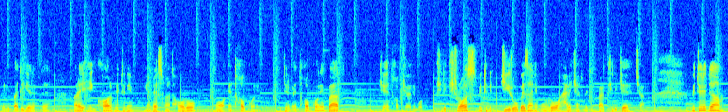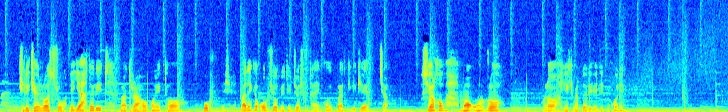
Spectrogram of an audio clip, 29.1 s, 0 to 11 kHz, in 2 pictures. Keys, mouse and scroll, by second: 9.9 g.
